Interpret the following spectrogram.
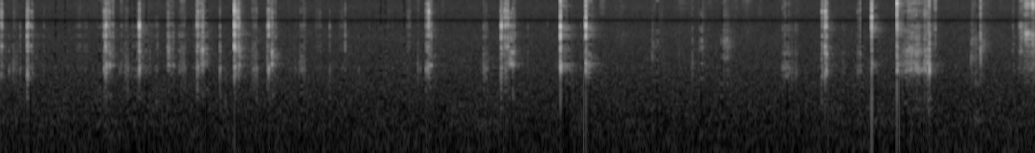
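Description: A thin wooden stick scraping and tapping against the inside of a small glued wooden carcass in short, irregular scratches, clearing out excess glue.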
